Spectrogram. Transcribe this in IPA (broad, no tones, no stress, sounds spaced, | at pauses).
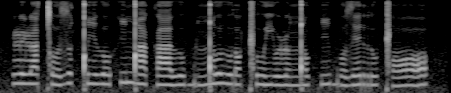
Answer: ɭ i ɭ a ǀ ʊ z ʊ ǃ i ð o x i ŋ͡ǃ a k a ð u b ɪ ŋ͡ǃ ʊ ð u ɾ ɔ ǁ u j u ɭ ʊ ŋ͡ǃ o k i b o z ɪ r u ǁ ɔ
